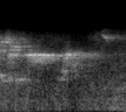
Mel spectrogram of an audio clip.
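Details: A male black-capped lory kept as a pet parrot, calling to be let out; a single loud, shrill, high squeal held for about a second, slightly falling, then a fainter high note trailing off.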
